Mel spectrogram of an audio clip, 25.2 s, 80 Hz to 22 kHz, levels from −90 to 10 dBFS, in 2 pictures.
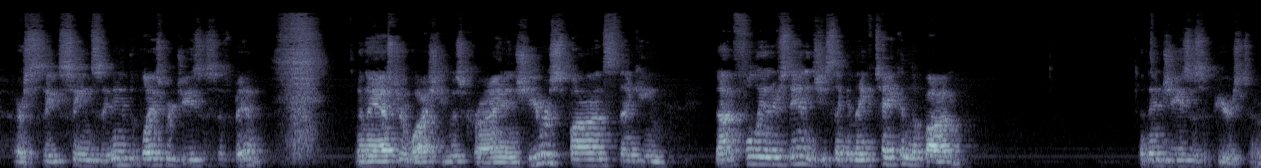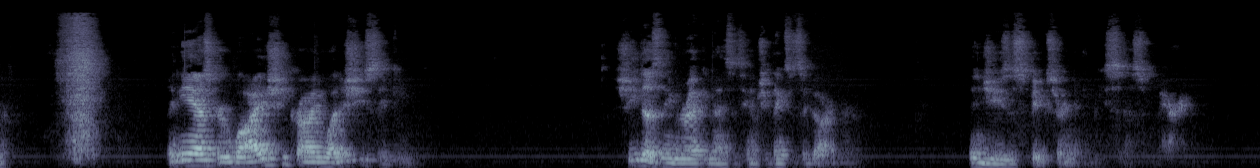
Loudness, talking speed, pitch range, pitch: -28 LUFS, 160 wpm, 100-145 Hz, 125 Hz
